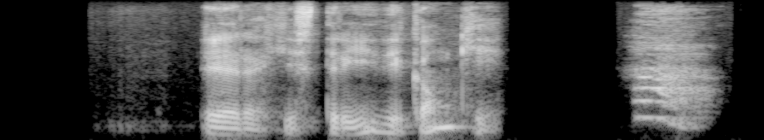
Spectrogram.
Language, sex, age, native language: Icelandic, male, 60-69, Icelandic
